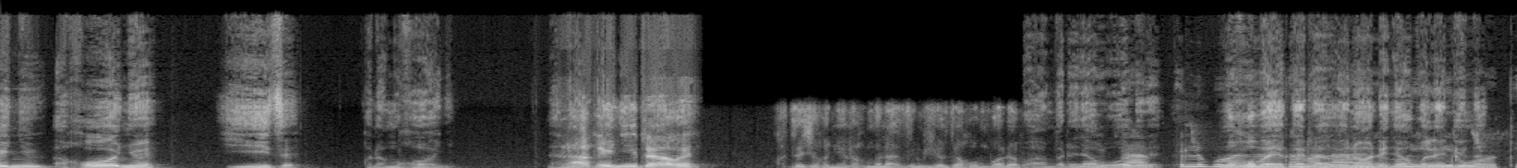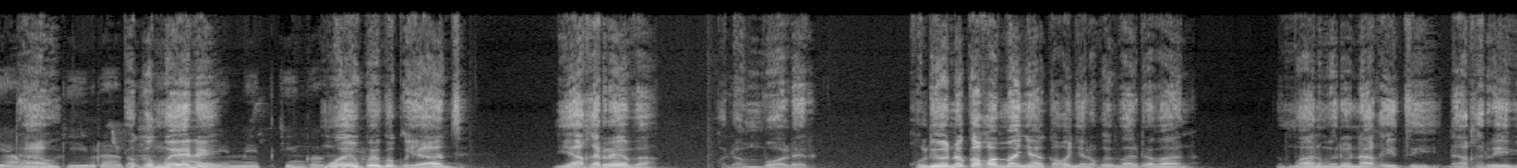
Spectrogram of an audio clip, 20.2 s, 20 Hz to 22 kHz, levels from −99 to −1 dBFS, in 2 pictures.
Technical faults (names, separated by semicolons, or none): call bitrate drop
